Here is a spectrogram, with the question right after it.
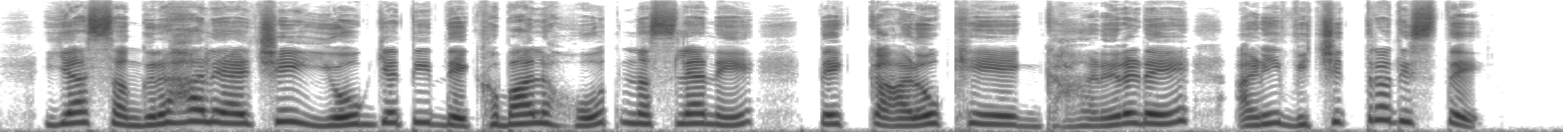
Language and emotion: Marathi, disgusted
